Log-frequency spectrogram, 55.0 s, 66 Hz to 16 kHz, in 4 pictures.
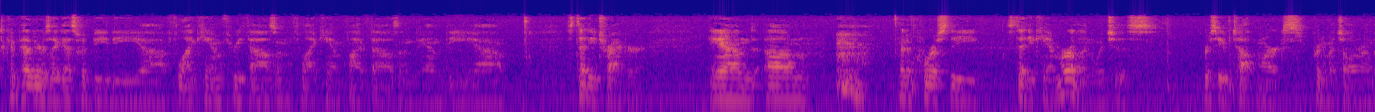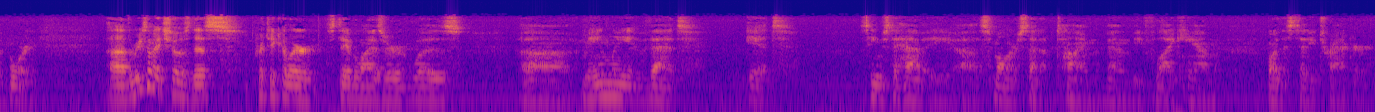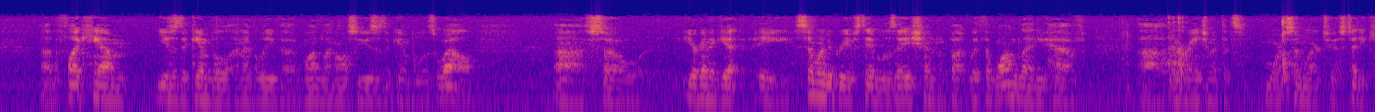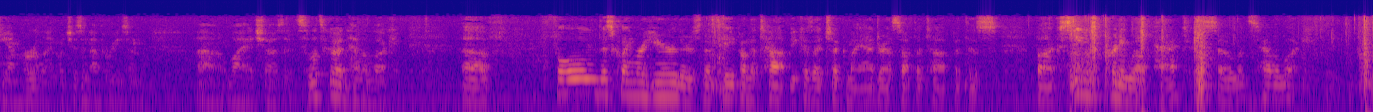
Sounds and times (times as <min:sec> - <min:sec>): Speech: 0:00.0 - 0:06.5, 0:07.1 - 0:14.2, 0:14.8 - 0:21.8, 0:22.4 - 0:32.3, 0:33.0 - 0:54.5.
